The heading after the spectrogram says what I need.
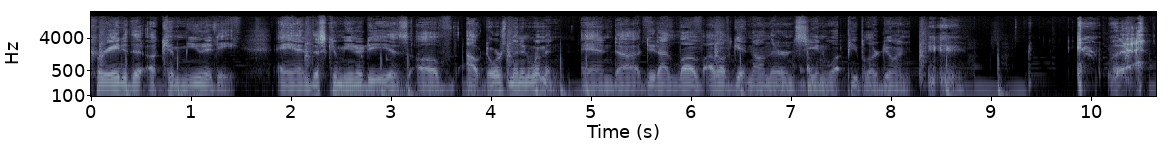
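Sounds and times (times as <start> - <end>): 
speech: 0.0 - 8.8, 10.2 - 10.6
faint coughing from something caught in the throat: 8.3 - 8.8, 9.8 - 10.6
raspy throat clearing: 8.3 - 8.8, 9.8 - 10.6.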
